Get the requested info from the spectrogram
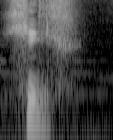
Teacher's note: the pronunciation of short /e/ as /i/ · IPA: /xiɮ/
